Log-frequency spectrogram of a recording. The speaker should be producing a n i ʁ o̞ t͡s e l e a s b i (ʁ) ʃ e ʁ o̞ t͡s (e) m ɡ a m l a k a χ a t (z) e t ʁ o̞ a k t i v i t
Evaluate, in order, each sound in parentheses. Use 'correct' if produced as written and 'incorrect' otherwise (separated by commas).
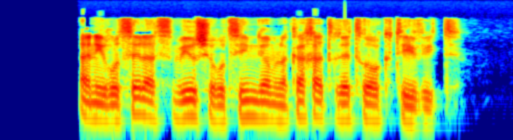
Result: correct, incorrect, incorrect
